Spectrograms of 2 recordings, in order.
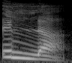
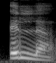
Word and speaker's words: إلا: The negative is إلا. إلا with the shadda.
